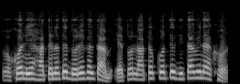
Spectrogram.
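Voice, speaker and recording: A man's voice: very high voice, racing, no room sound, studio quality. A man voicing an exasperated, insistent husband in a comedy cartoon. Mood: questioning. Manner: insistent, questioning, reproachful. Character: exasperated, nagging cartoon husband questioning his wife.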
